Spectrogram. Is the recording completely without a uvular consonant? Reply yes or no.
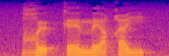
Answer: no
